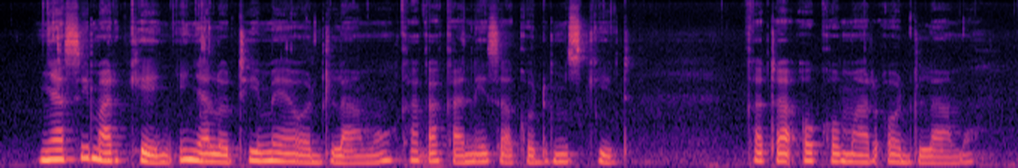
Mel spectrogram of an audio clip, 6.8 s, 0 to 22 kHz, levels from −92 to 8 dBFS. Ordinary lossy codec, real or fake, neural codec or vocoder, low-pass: none; real; none; none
